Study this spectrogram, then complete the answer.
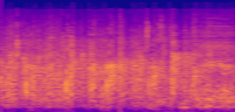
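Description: An audience claps steadily in a hall, dense and continuous applause filling the whole moment with no distinct break, some murmur of voices underneath.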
